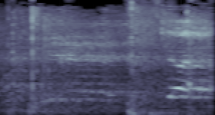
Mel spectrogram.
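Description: Two thuds on a sports-hall floor, a lighter one about a third of a second in and a heavier, deeper one past the middle, with people's voices.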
